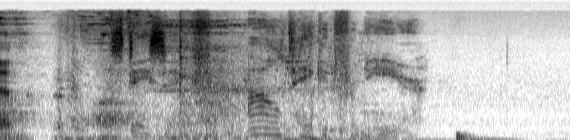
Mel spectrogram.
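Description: A young man talks casually and close into a microphone.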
